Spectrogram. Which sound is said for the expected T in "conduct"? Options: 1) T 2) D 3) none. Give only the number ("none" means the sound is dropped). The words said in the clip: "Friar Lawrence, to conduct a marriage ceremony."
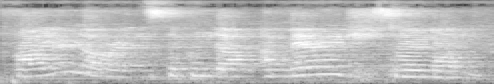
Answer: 1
